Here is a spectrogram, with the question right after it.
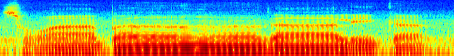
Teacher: Ini contoh tanwinnya yang bertemu zal. Jadi setiap ada nun sukun atau tanwin bertemu huruf zal itu namanya bacaan ikhfa hakiki. Bacaannya harus dengung.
